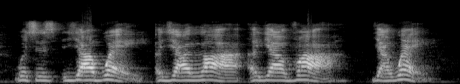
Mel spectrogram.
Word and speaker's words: Yahweh: And I will talk about different segments about how to get back to Yahweh and how you are truly supposed to live. But for the 4 Hebrew letters translator Yahweh are Y, a Yod, rhythms with Raz, which means, which we translate to Y.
